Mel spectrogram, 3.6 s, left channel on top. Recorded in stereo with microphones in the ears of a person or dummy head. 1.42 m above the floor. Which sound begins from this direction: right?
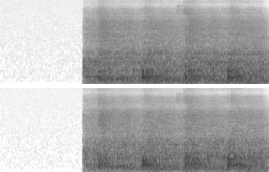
Footsteps, at 1.1 s.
